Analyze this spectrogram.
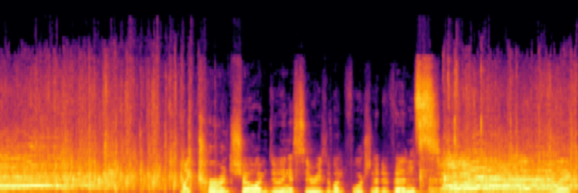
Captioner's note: cheers and applause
